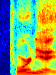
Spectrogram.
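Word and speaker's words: Tourigny: I'm gonna butcher his name completely, would be Torgny. How do I pronounce that? Andre Tournier. Tournier, thank you.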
